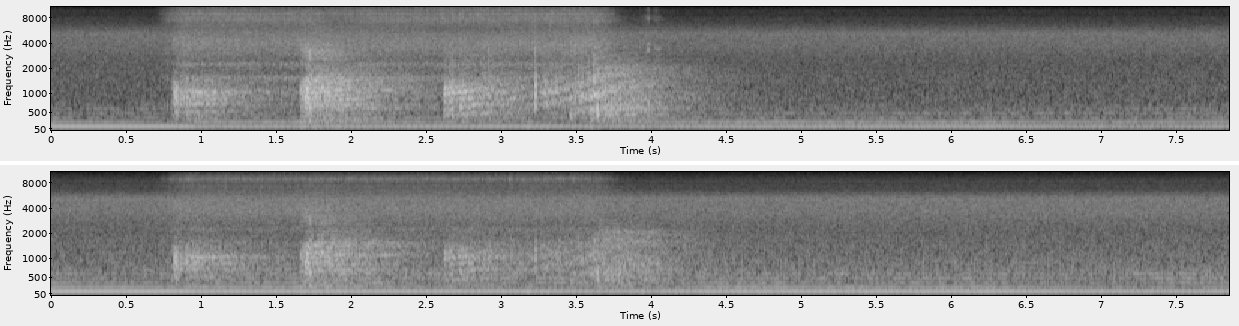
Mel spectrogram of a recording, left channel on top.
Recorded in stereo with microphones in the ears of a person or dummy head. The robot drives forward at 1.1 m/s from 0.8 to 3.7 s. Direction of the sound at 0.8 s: Centre (ahead or behind).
